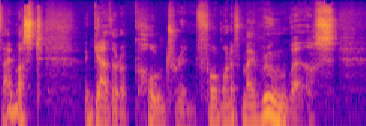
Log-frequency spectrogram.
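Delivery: quiet muttering under breath. Narrator voicing a customer heading to the cauldron section, muttering under his breath. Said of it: "You hear him under his breath".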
